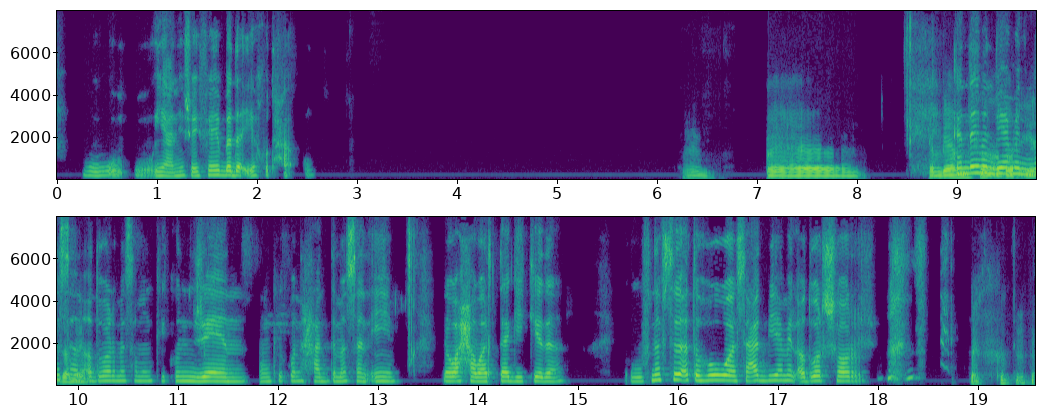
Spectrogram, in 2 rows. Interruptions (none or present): present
